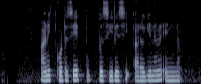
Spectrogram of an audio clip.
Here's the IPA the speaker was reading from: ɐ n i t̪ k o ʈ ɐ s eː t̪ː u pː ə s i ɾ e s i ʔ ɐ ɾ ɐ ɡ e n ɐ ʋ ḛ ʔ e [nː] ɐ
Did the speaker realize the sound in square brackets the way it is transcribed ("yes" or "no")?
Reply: yes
